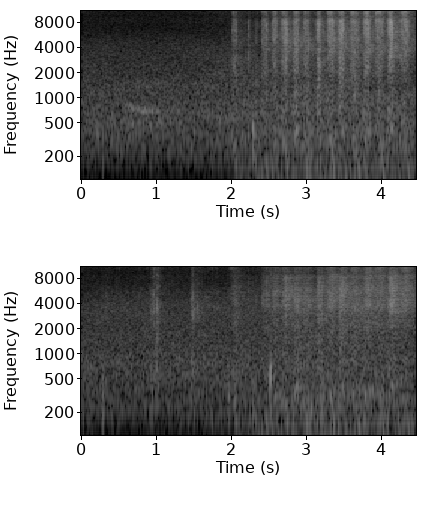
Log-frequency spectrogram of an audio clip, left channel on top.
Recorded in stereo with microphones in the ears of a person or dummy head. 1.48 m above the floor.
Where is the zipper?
50° left (ahead or behind), 0.8 m.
